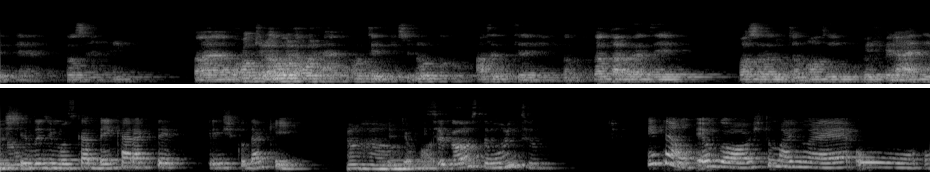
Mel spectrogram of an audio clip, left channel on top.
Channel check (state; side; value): different; both; correlation 0.00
